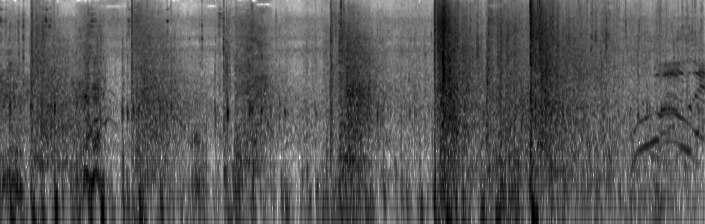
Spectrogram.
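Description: A horse's hooves clop on a road.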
